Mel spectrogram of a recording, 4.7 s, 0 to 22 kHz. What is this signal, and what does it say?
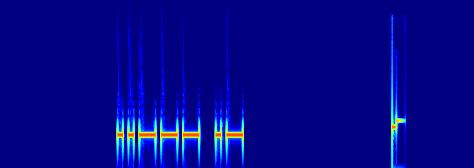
Morse code, heard as a keyed tone, about 22 wpm, 700 Hz. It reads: 2A
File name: practice / 22wpm / Two Letter-Number Combinations - 22wpm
